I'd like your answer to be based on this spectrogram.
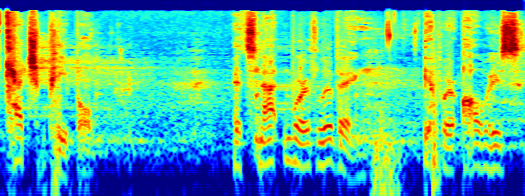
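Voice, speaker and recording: An older man, a priest, giving a conversational homily at a lectern in a church, talking plainly with frequent restarts. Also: medium pitch. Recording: reverberant church.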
